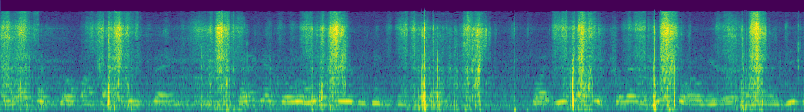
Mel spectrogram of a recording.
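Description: Magic: The Gathering trading cards being flipped through by hand, each card sliding off the stack with a short crisp papery sound about once a second. A faint voice murmurs underneath.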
